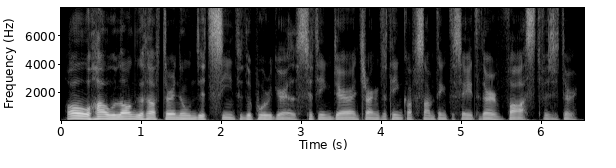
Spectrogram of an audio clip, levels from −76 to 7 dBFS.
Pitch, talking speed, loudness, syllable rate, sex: 105 Hz, 230 wpm, -19 LUFS, 5.2 syllables/s, male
